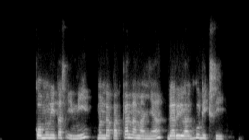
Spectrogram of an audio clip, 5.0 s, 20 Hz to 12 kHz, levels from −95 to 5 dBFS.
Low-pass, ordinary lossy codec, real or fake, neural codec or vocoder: 7.2 kHz; Opus, 32 kbps; fake; codec, 16 kHz, 4 kbps, FreqCodec, larger model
